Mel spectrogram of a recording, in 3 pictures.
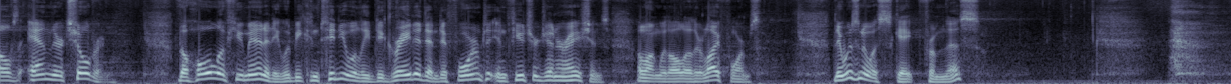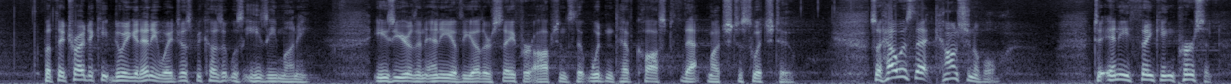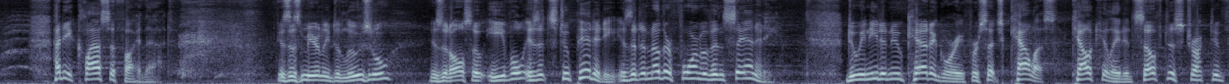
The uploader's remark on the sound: Recorded at the Clovis California Veterans Memorial District Hall, at the 10th Annual Heretic’s Barbecue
